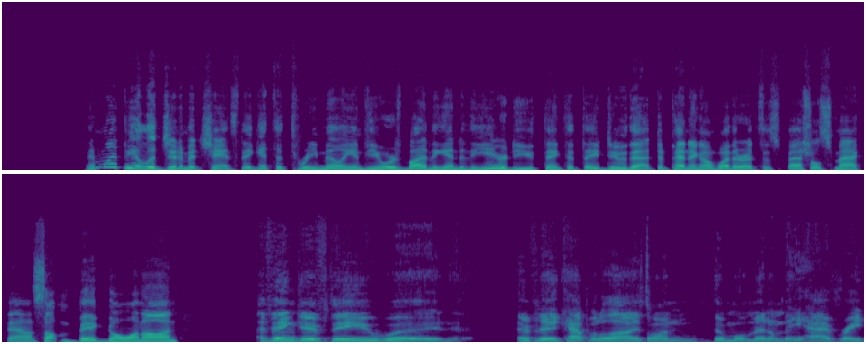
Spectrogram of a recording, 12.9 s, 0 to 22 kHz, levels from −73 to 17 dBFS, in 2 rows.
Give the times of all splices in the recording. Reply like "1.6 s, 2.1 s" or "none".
6.7 s, 8.3 s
